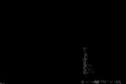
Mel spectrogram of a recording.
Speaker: In hindsight, I'm muted on Discord and not on the podcast, so they had to hear that sneeze, and you didn't have to hear it.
